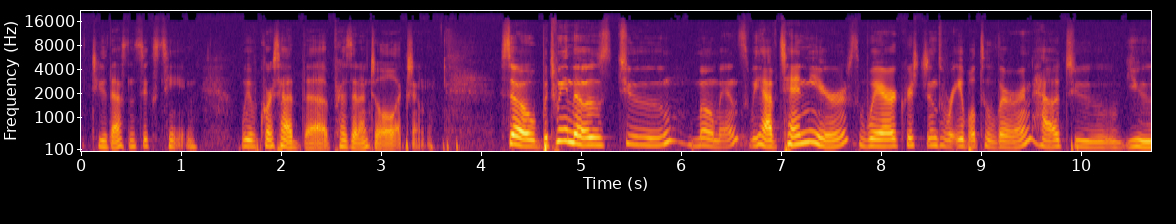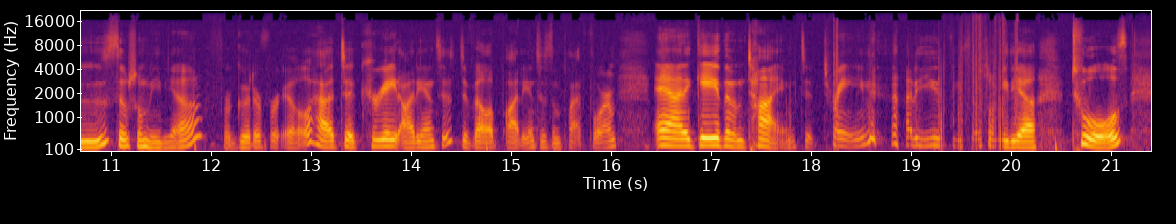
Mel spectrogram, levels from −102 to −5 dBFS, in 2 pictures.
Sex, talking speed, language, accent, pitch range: female, 155 wpm, English, American, 165-210 Hz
